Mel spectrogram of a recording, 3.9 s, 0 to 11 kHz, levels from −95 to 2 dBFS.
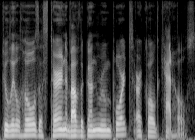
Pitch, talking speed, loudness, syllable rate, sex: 115 Hz, 200 wpm, -19 LUFS, 5.5 syllables/s, male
